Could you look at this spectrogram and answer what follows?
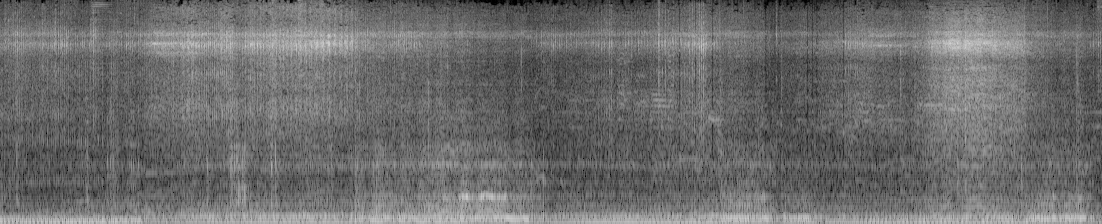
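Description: ATV engine running close to the microphone, a steady low rumble with slight rises and falls in level.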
